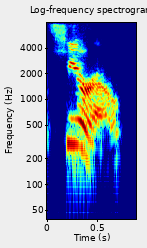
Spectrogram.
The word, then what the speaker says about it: Whiro: People freak out a little because it's spelled W-H-I-R-O, but it is pronounced like fear, Firo.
